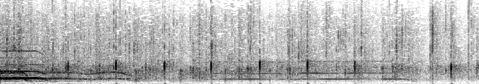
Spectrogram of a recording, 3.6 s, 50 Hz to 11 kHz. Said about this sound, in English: And more than anything, you really need to go nuts on this one because you're clapping for yourself and the person next to you. I love our 480 volunteers who make this place welcoming every single week.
